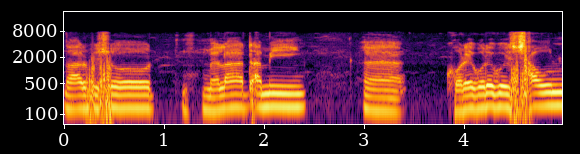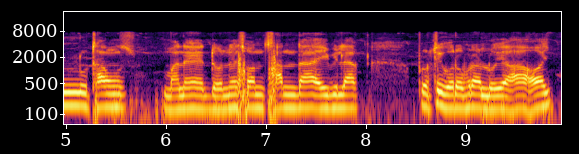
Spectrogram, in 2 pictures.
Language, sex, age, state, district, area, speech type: Assamese, male, 45-60, Assam, Barpeta, rural, spontaneous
